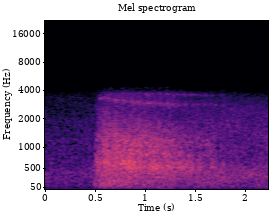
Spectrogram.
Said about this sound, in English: Take a nice deep breath.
